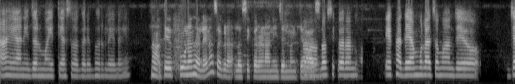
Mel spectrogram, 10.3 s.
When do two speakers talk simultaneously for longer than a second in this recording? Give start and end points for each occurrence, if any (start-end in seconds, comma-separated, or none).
none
